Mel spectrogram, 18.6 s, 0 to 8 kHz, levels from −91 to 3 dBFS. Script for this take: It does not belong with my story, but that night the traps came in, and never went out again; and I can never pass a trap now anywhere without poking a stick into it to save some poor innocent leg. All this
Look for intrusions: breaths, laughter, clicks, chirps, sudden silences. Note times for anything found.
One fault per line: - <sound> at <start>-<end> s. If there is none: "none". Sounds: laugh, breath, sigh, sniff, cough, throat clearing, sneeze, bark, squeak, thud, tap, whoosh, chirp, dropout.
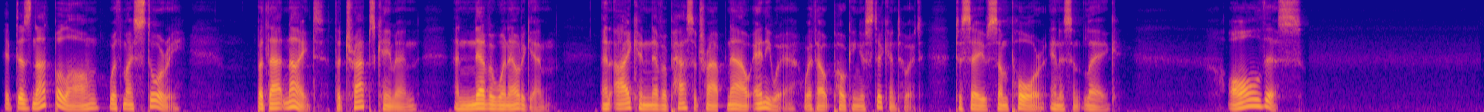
none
